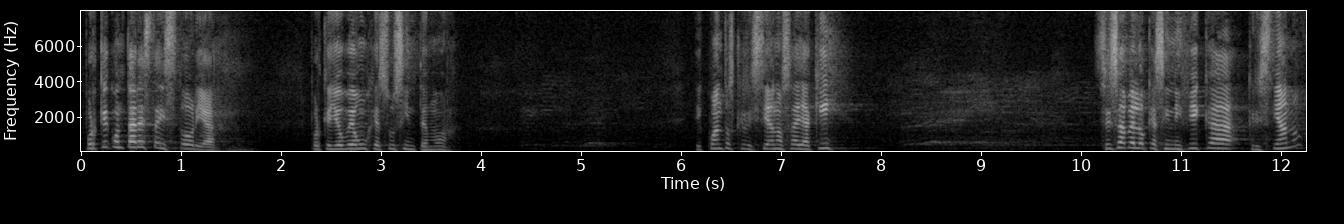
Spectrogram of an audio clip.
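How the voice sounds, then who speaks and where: Brief: preacher, high and bright voice, echoing church hall. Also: male voice, measured pace, long pauses. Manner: questions the congregation, animated preaching. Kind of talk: sermon with storytelling.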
